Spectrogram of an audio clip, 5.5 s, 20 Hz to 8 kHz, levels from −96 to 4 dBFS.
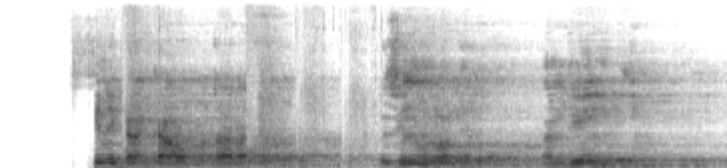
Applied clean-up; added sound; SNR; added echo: neural separator model SepFormer DNS4.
